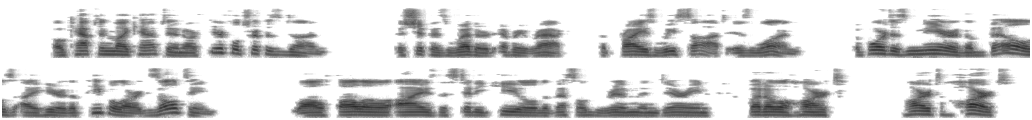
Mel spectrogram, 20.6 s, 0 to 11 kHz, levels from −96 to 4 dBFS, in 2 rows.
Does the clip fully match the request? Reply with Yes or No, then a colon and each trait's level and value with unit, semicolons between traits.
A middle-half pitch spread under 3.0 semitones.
No: average, 4.4 semitones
